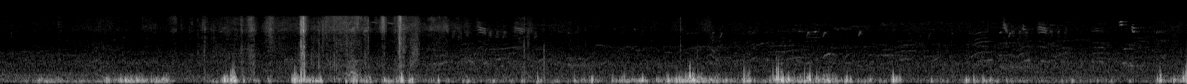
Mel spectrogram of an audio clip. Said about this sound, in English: Give you a few more shots of my surroundings and let you take in the ambient sound of birdsong.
